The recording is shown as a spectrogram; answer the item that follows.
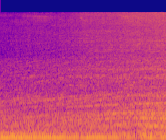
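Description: Suspense background score between cues: a steady, noisy low rumble without a clear melody.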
